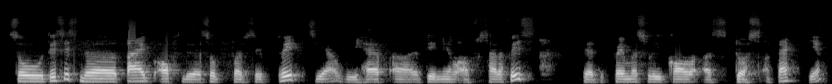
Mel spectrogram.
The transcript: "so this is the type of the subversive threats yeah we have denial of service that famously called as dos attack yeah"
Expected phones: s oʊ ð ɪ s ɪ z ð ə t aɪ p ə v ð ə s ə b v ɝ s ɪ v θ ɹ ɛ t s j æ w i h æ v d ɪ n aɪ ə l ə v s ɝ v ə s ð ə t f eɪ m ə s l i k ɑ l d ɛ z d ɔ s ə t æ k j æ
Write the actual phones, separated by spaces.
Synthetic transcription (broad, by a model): s oʊ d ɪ s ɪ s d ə t aɪ p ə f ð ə s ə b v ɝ s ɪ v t ɹ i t s j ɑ w i h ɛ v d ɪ n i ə l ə f s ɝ f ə s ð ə t f eɪ m ə s l i k ɑ l ʌ s d ɔ s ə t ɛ k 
